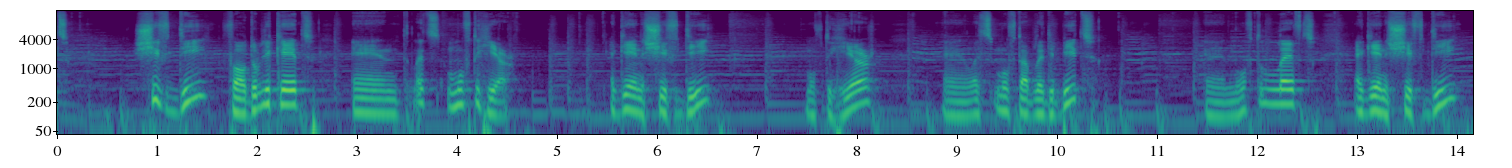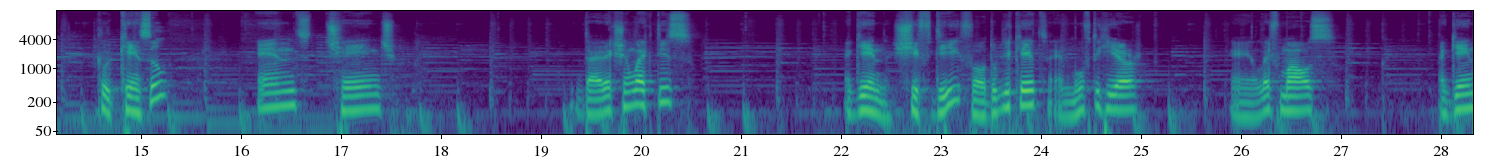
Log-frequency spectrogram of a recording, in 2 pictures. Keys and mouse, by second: 1.4 shift+d, 5.3 click, 6.4 shift+d, 8.0 click, 8.7-9.0 drag, 12.2-12.9 drag, 13.6 shift+d, 14.6 Escape, 15.6 click, 17.8 ctrl+z, 22.0 click, 22.9 shift+d, 26.8-28.0 drag.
